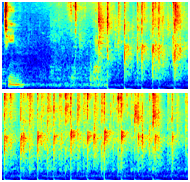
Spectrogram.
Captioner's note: applause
